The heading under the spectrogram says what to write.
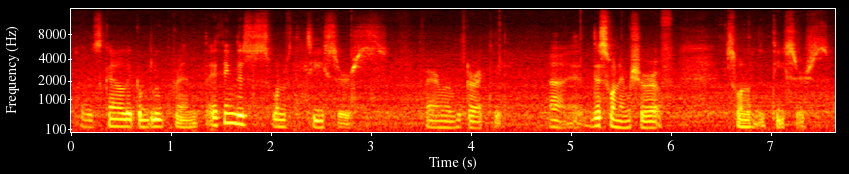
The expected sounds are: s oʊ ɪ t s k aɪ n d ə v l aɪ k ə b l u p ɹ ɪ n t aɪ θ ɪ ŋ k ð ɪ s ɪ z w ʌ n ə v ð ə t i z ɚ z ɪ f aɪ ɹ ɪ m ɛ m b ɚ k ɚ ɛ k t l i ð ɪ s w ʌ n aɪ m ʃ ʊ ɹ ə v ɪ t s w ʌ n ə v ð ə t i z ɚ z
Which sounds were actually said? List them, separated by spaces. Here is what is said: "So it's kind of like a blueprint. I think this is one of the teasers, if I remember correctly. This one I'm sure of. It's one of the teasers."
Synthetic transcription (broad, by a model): s oʊ ɪ t s k aɪ n d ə l aɪ k ə b l u p ɹ ɪ n t aɪ θ ɪ ŋ k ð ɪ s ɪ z w ʌ n ə v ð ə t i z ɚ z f aɪ ɹ ɪ m ɛ m b ɚ k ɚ ɛ k t l i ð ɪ s w ʌ n aɪ m ʃ ʊ ɹ ə v ɪ t s w ʌ n ə v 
